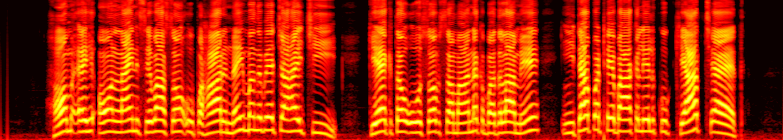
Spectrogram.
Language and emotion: Maithili, fearful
